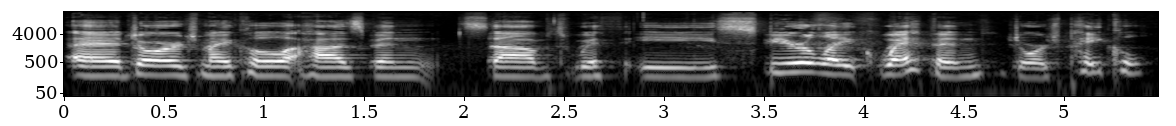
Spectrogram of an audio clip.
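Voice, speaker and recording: A woman's voice: on the low side, steady tone, slow pace, a little mellow. A woman chatting and bantering casually as a panelist on a podcast.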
